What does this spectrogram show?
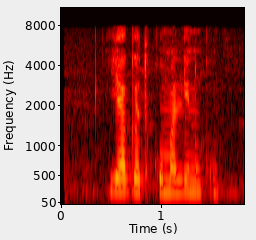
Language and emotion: Russian, neutral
